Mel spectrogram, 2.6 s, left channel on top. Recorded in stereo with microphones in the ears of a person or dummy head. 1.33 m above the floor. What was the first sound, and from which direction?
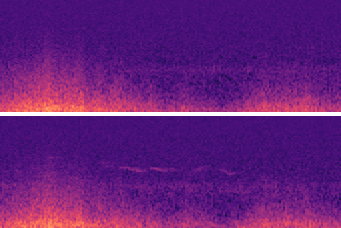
Only background noise.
